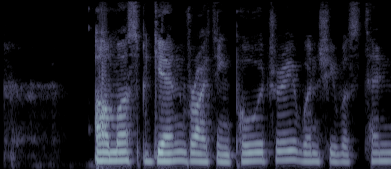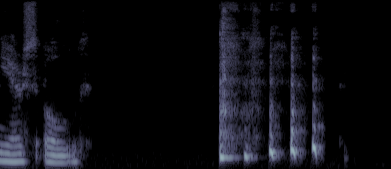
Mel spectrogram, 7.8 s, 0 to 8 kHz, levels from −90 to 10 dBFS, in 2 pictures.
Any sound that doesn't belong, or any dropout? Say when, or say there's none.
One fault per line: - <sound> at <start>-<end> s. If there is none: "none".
- laugh at 6.1-7.2 s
